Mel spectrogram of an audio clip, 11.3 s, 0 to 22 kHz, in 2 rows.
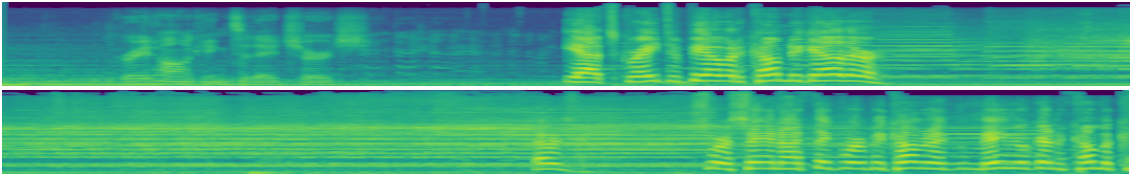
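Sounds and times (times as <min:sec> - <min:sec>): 
speech: 0:00.6 - 0:01.9, 0:02.8 - 0:04.6, 0:08.3 - 0:11.2
car horns honking: 0:03.1 - 0:11.2.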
